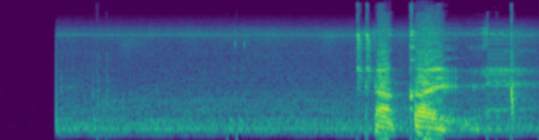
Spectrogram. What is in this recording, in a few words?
"stone", pohnpeian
